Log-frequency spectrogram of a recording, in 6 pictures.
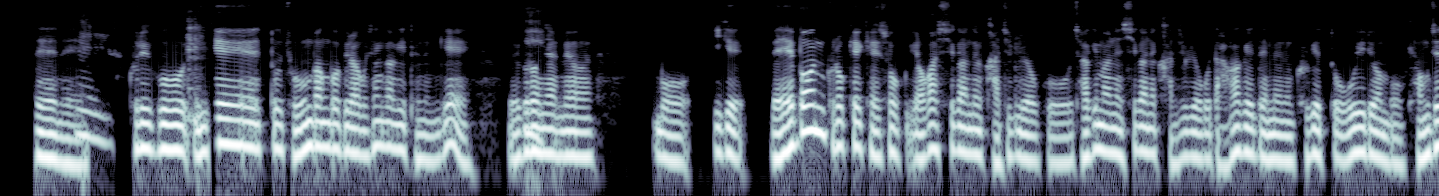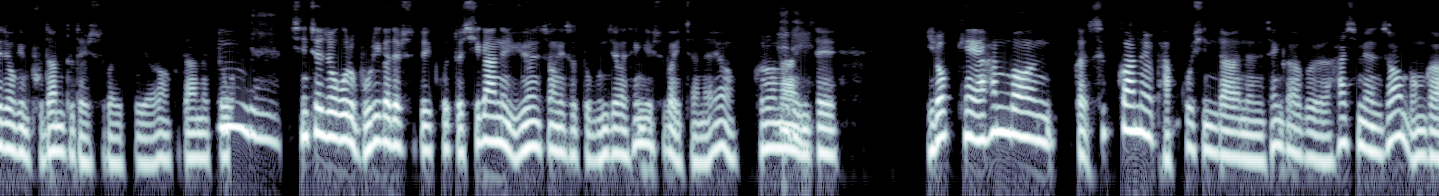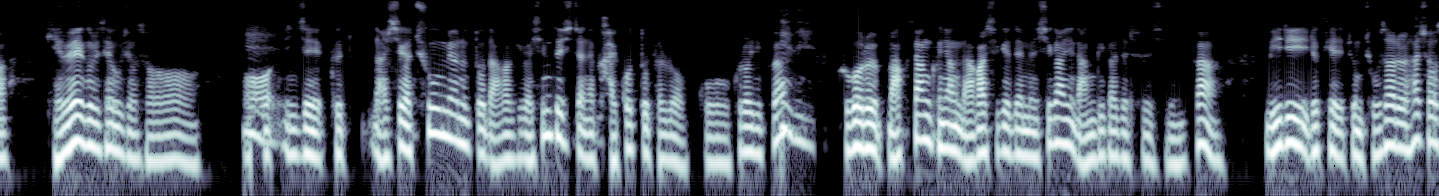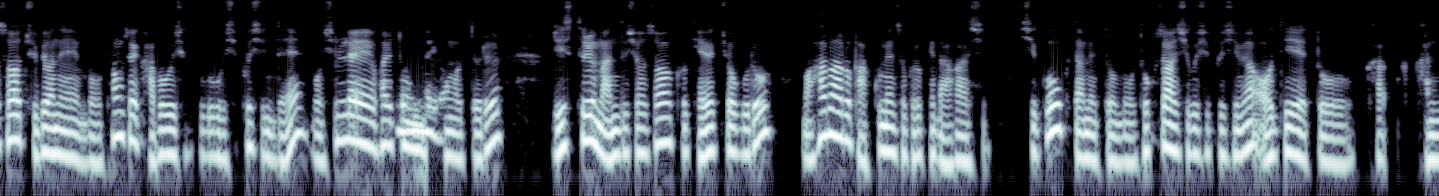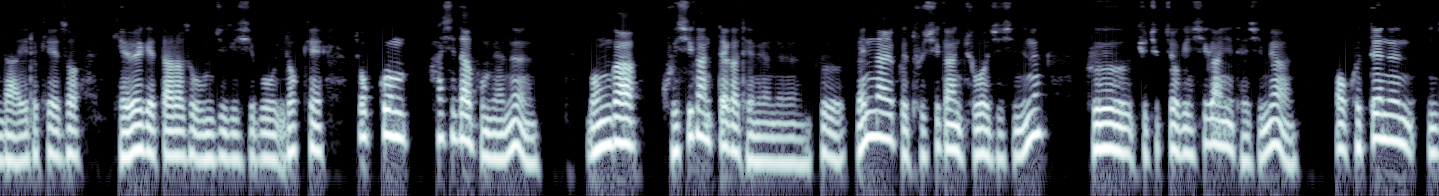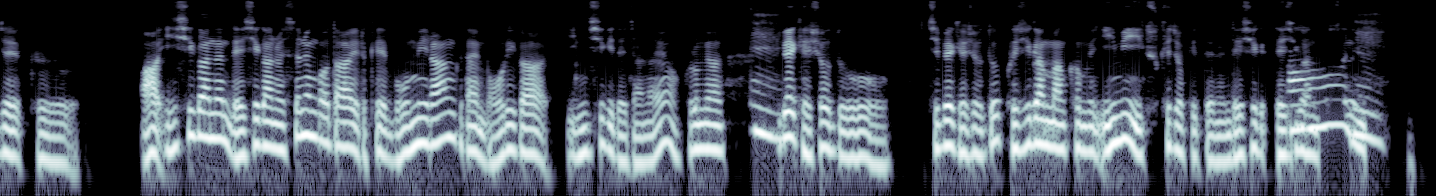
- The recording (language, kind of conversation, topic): Korean, advice, 집에서 편안히 쉬고 스트레스를 잘 풀지 못할 때 어떻게 해야 하나요?
- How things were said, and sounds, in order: cough; other background noise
